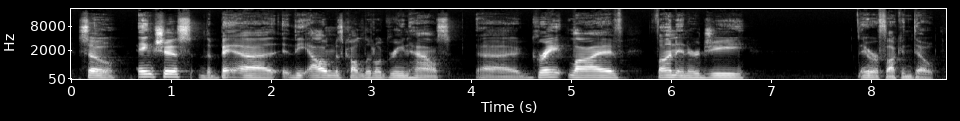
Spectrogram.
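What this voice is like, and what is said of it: Hoarse, strained voice. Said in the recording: “I'm fucking losing my voice.”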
